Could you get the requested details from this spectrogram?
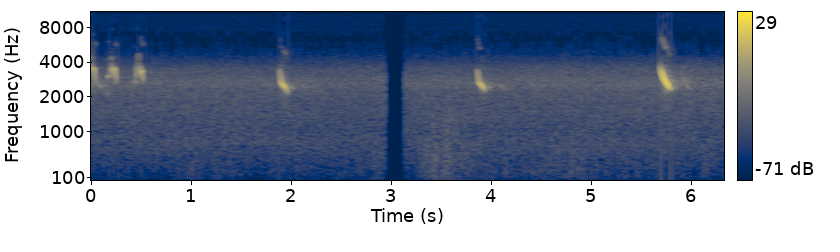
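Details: Osprey watched by a Montana nest cam on 16 June 2017, an intruder at the nest: a quick burst of three high chirps, then single down-slurred whistles at roughly two-second intervals over a low background hiss.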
